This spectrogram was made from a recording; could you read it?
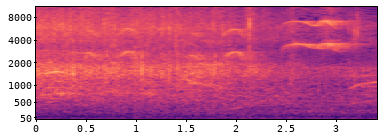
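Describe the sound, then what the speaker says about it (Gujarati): Applause from an audience welcoming a doctor to the stage at an expert talk session: a sustained, dense wash of clapping that stays steady, then thins slightly toward the end, with no talk over it. "ડોક્ટર મહેશભાઈ ચૌહાણ જોરદાર તાળીઓના ગડગડાટથી સાહેબને આવકારો"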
